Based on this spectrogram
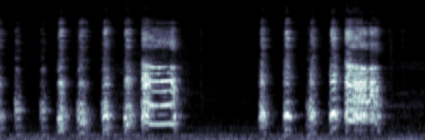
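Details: Chickens calling: a run of short, evenly spaced clucks building into a longer harsh squawk, then a pause and the same pattern repeats, ending in another drawn-out squawk.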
